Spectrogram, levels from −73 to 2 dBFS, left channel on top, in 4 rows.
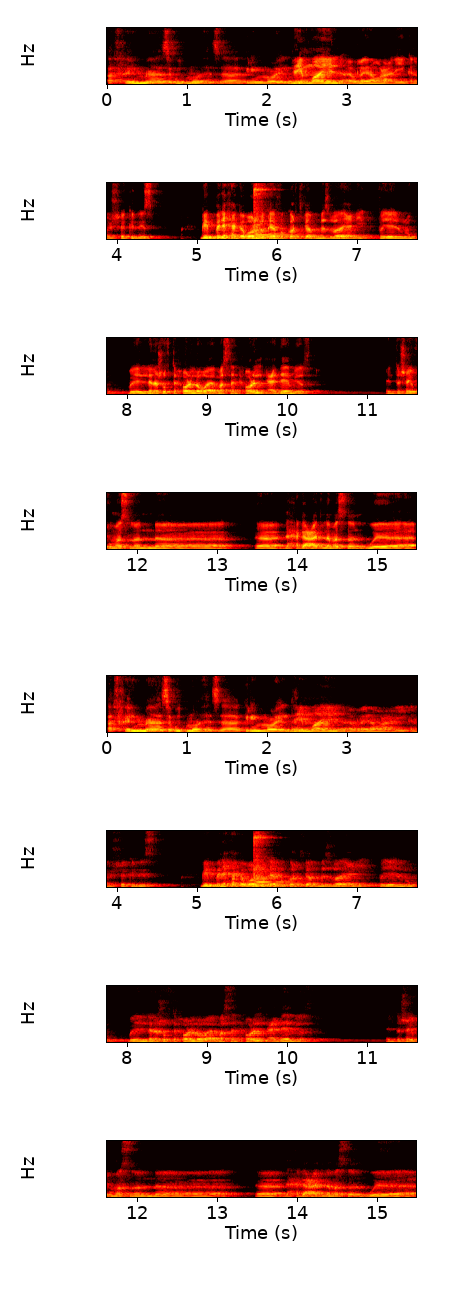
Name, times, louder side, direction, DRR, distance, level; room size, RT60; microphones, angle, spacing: voice 1, 0.0-2.4, right 3 dB, 75° right, 6 dB, 0.8 m, -26 dB
voice 2, 2.2-4.4 5.0-7.7 8.0-10.3 11.2-13.2 13.5-15.4, left 4 dB, 55° left, 6 dB, 0.6 m, -26 dB
sound 1, 5.7-11.0, right 1 dB, 5° right, 2.5 m, -38 dB
13.0 x 4.8 x 2.7 m, 0.95 s
head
